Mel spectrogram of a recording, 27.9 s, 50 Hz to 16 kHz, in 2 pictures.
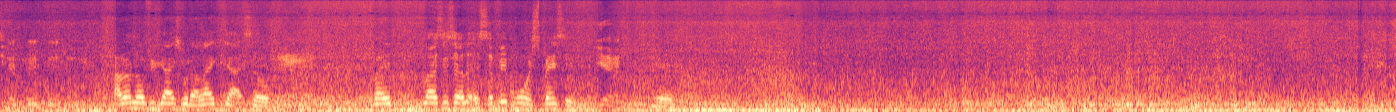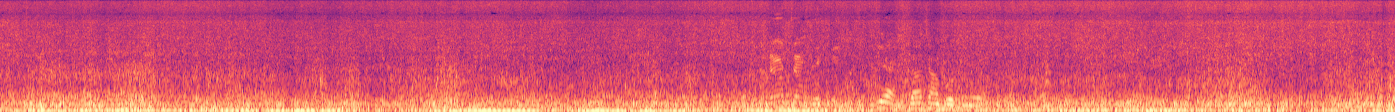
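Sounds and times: boat engine drone: 0.0s - 27.9s
choppy water rushing: 0.0s - 27.9s
wind on microphone: 0.0s - 27.9s.

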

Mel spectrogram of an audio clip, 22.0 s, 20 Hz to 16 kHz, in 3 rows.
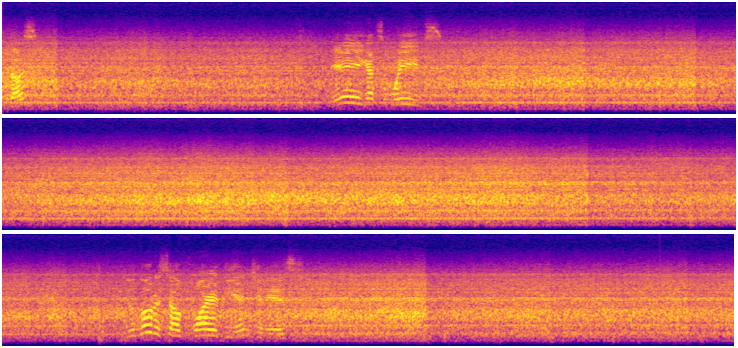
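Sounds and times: scooter engine hum: 0.0s - 16.7s
wind and road noise: 0.0s - 22.0s.

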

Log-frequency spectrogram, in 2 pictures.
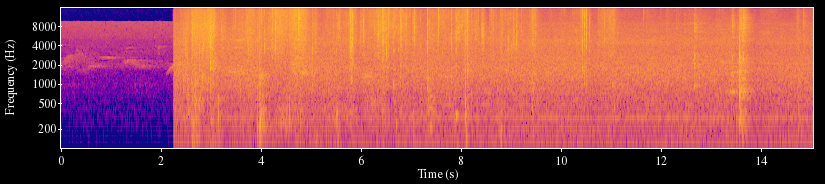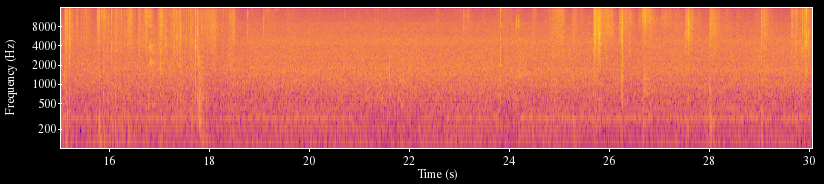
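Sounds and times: steady background hum: 2.2s - 30.0s
cardboard box knocks: 2.3s - 10.4s, 14.8s - 18.7s
cardboard and plastic rustling: 2.3s - 12.0s, 14.5s - 19.7s, 23.1s - 30.0s.

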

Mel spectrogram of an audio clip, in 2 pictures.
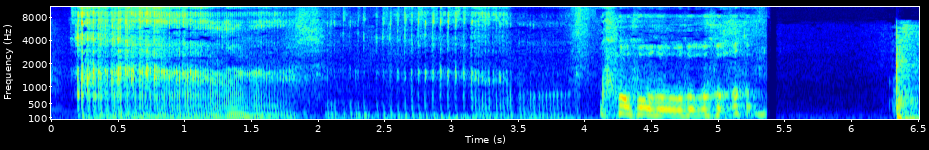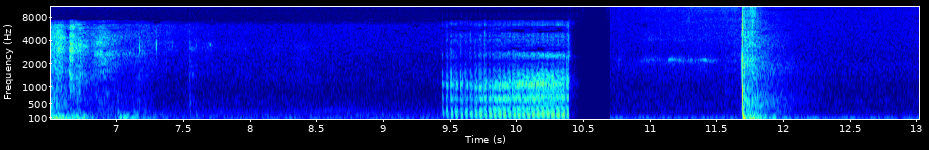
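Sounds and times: dog growling: 0.0s - 4.1s, 9.4s - 10.5s
sudden thump: 11.7s - 12.2s.

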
